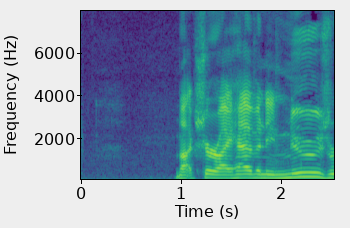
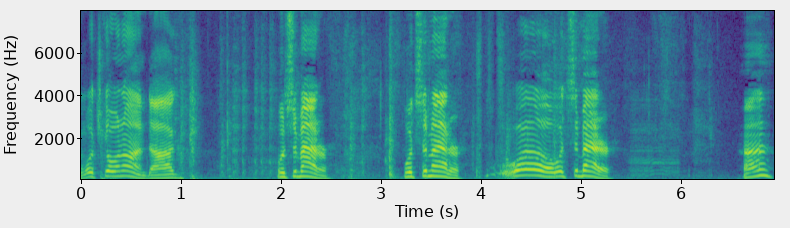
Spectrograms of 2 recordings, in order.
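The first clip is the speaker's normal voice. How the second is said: higher, excited pet talk for the dog; fussing over the dog; 4 semitones higher than usual. Real, not acted. Streamer talking to his excited dog, higher pet voice. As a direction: coo over the jumpy dog with raised pitch.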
